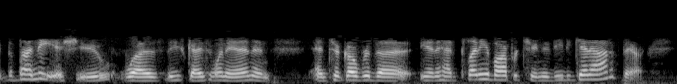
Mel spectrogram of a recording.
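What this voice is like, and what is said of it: Voice giving out, hoarse. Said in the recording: “my voice is going out”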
